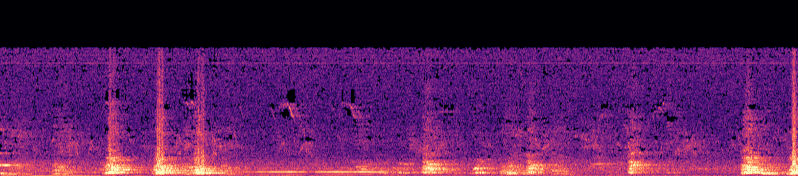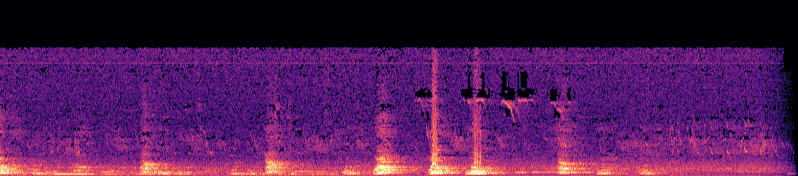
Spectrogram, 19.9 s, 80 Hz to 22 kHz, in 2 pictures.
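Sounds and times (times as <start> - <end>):
dog barking in a kennel: 0.0 - 3.0, 5.2 - 8.6, 9.2 - 18.4.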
